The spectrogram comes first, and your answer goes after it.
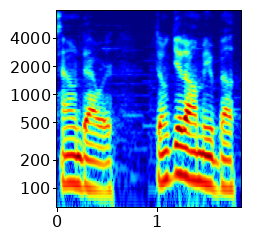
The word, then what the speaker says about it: Houndour: Houndour is literally pronounced Houndour.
